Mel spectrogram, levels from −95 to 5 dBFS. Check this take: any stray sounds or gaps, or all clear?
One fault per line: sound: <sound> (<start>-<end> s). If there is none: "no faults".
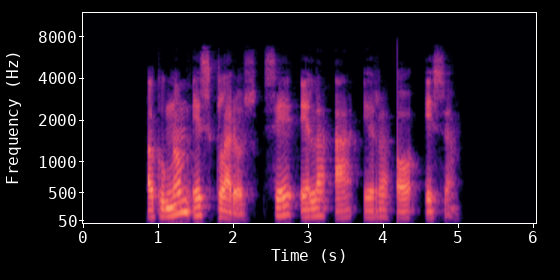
no faults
